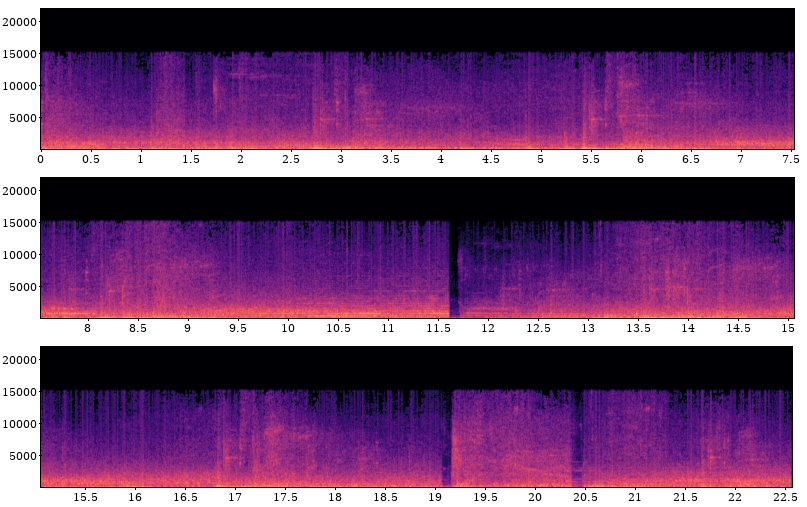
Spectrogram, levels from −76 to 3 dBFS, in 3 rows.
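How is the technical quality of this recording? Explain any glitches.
The recording has a clear technical fault running from start to finish: a block size mismatch (padded). One stage hands over shorter blocks than the next reads, which fits a 512-sample buffer, and zeros fill each remainder. These regular gaps produce an 86.1 Hz buzz, and the audio plays at 0.625 times normal speed while keeping roughly its normal pitch.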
